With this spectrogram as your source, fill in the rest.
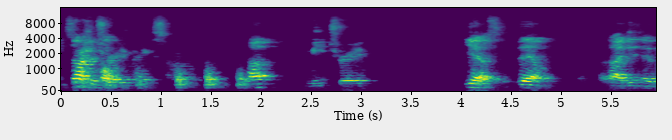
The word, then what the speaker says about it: Mitre: Mitre. Yes, them. I didn't know that that's how they pronounced it, to be honest with you, so that's why it took me to.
